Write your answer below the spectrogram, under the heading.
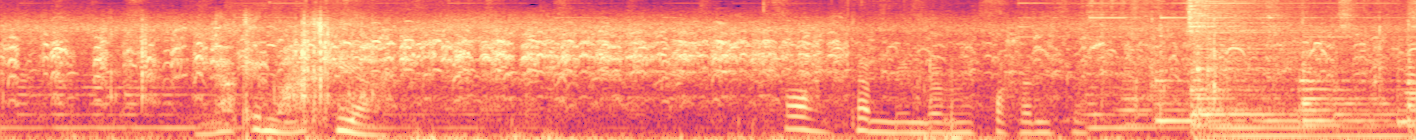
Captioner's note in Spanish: sonido de aves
